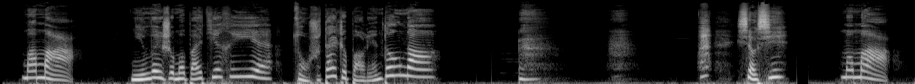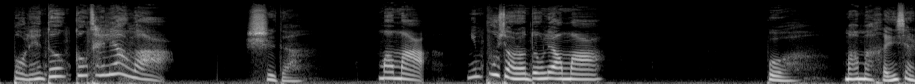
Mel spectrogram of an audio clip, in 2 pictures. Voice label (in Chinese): 动画 模仿; 宝莲灯模仿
